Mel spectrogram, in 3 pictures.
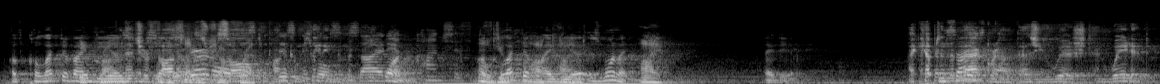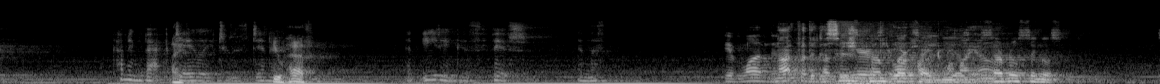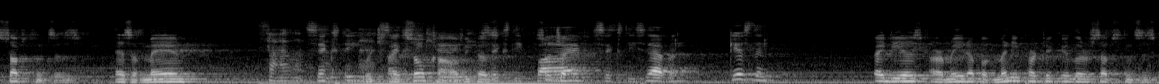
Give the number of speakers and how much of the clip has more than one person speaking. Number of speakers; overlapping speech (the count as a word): five, about 36%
